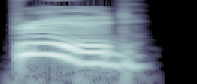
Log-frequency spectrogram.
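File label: "brewed", English, British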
